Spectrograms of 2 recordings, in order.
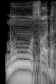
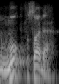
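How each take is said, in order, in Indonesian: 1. Vokal pertama panjang, tanpa hentian glotal. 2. Hentian glotal mengikuti vokal pertama yang pendek. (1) "Musadah jadi dua harokat" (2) "Bukan muqsadah"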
